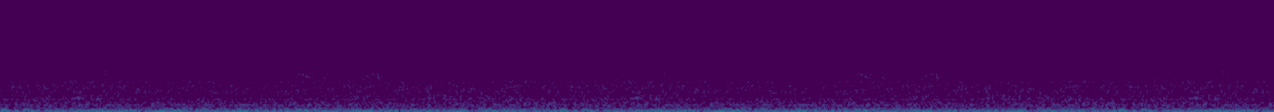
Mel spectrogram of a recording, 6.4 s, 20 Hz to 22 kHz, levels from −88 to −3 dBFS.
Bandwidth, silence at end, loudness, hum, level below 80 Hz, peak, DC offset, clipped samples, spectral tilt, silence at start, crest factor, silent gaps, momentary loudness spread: over 20 kHz; 0 s; -67 LUFS; none; -62 dBFS; -50 dBFS; under 0.1%; under 0.1%; -6.5 dB/octave; 0 s; 10 dB; none; 2 LU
